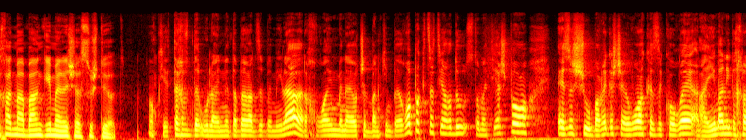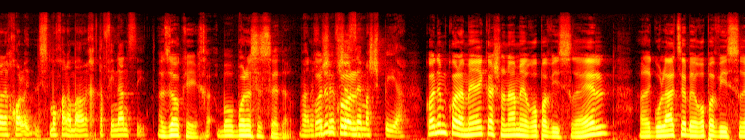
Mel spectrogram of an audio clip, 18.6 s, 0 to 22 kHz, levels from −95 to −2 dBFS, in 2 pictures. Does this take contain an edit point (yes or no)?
yes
